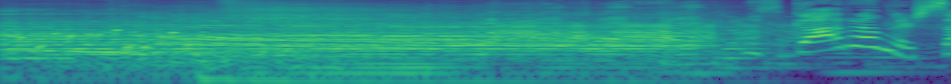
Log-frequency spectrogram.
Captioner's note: yelling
